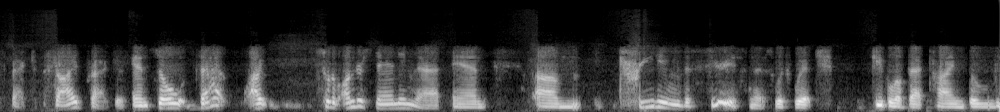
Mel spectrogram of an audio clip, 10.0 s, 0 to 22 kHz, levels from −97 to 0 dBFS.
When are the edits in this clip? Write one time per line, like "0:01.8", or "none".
0:01.3

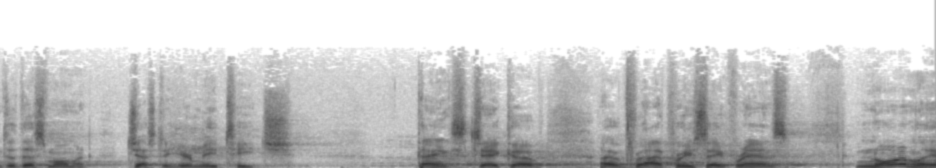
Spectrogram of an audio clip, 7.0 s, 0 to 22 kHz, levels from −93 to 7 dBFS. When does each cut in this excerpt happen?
none

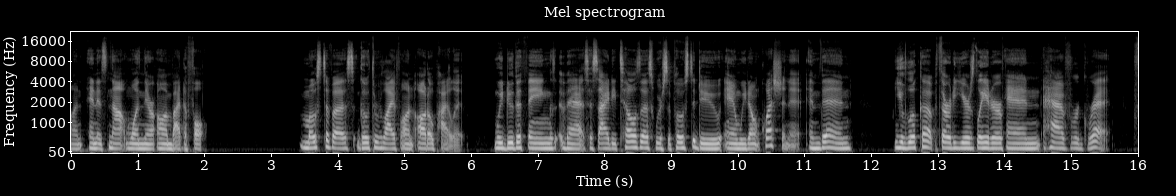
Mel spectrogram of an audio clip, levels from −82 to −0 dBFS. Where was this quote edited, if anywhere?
0:14.0

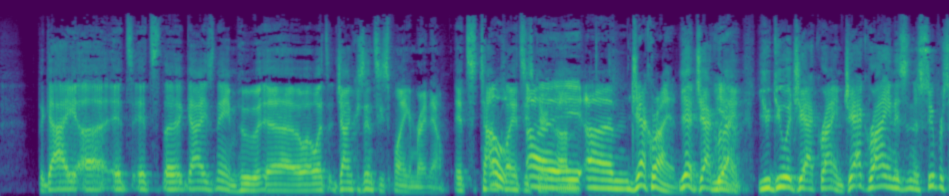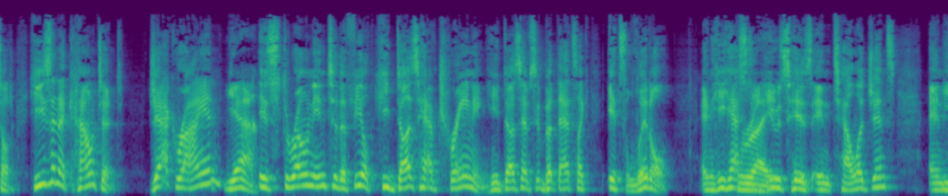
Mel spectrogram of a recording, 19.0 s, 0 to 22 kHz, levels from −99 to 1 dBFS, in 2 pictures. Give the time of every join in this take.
none

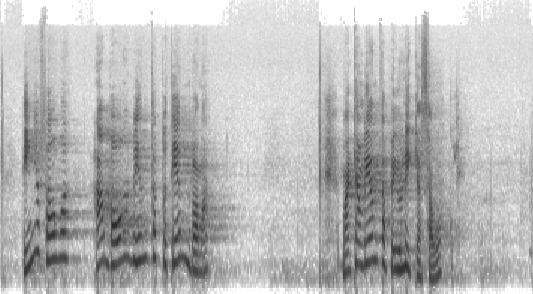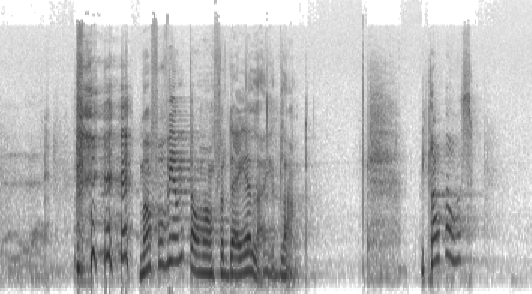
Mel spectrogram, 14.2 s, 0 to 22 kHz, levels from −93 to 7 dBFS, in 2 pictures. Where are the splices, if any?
0:08.9
0:12.5

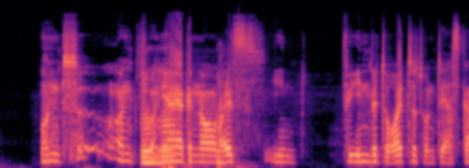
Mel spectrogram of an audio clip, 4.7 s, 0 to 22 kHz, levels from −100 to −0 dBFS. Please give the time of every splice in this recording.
0:02.2

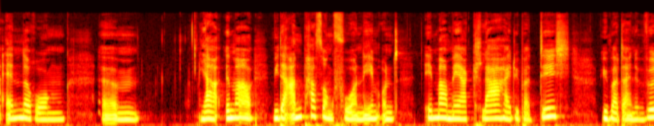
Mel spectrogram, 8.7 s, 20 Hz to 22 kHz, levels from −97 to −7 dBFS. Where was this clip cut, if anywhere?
none

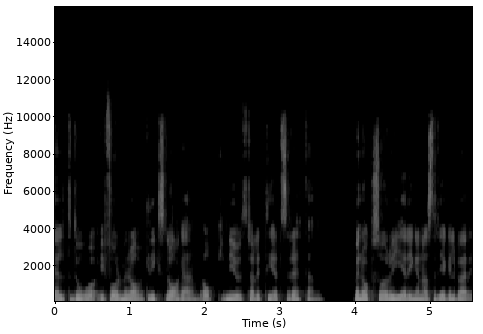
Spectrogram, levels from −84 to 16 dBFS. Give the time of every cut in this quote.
0:04.0

